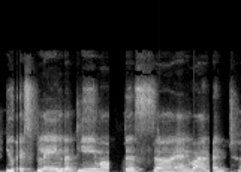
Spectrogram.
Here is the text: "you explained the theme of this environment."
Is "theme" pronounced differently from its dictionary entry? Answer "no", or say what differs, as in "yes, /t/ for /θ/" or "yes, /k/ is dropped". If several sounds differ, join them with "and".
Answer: yes, /t/ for /θ/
